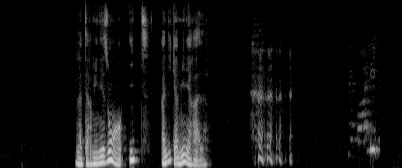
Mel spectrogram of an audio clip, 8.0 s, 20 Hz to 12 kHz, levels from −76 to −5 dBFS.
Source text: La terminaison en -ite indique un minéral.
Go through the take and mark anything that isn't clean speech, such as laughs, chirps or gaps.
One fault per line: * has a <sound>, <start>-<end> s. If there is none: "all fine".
* has a laugh, 5.0-5.9 s
* has a laugh, 7.0-7.6 s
